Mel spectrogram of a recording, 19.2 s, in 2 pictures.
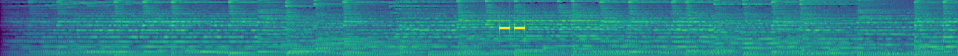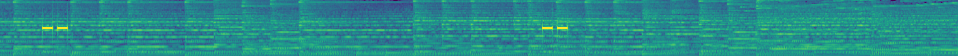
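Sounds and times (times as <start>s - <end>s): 
Christmas song: 0.1s - 19.1s.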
